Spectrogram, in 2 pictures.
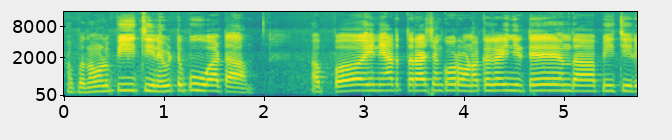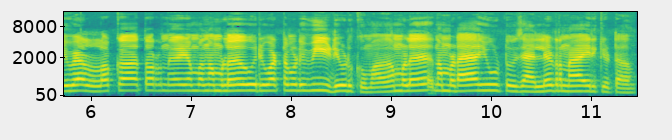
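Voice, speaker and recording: A woman's voice: sits high, clean tone. A woman with a Kerala Malayalam accent narrates a casual travel vlog, chatting straight to viewers and mixing English words into her Malayalam. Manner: chatty, addresses viewers directly. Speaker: travel vlogger.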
